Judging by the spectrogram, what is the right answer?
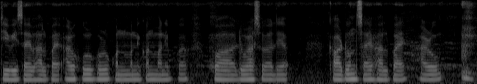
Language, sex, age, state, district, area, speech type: Assamese, male, 18-30, Assam, Majuli, urban, spontaneous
